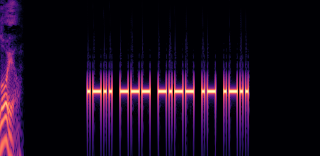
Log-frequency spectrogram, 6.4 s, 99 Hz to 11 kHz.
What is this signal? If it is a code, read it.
Morse code, heard as a keyed tone, about 22 wpm, 700 Hz. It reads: LOYAL
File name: 5 Letter Words - First 3 Letters Given - 22wpm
